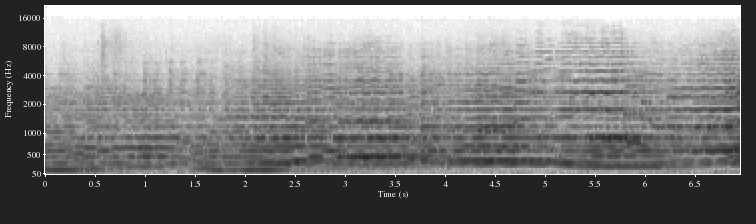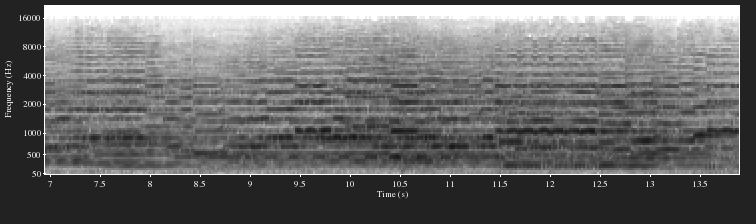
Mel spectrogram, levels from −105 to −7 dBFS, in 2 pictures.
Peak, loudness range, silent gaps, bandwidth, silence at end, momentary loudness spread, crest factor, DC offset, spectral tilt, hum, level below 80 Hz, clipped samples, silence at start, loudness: -6 dBFS; 12 LU; none; 14 kHz; 0 s; 16 LU; 18 dB; under 0.1%; -3 dB/octave; none; -66 dBFS; under 0.1%; 0 s; -23 LUFS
